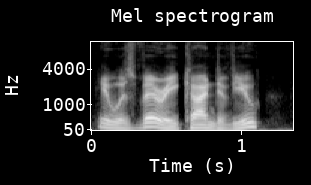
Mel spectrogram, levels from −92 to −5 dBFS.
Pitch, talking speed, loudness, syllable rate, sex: 120 Hz, 265 wpm, -19 LUFS, 6.4 syllables/s, male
